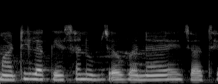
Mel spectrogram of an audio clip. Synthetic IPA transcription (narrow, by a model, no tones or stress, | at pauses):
maːʈilakeːsənʊpd͡ʒəʋbənaed͡ʒa̰ːt̪ʰe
